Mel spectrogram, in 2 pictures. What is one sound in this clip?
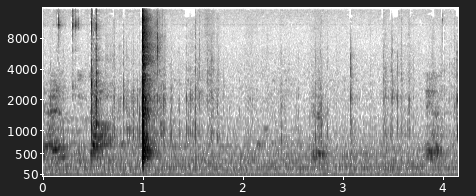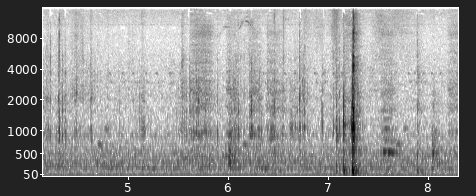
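A metal snap clicks shut sharply.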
